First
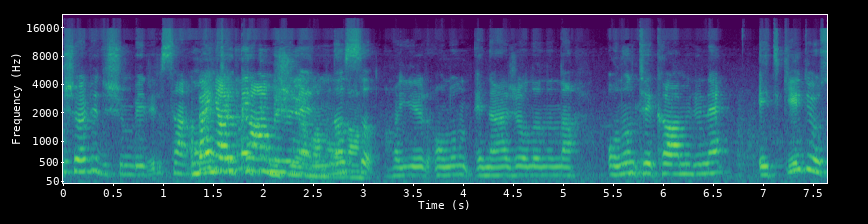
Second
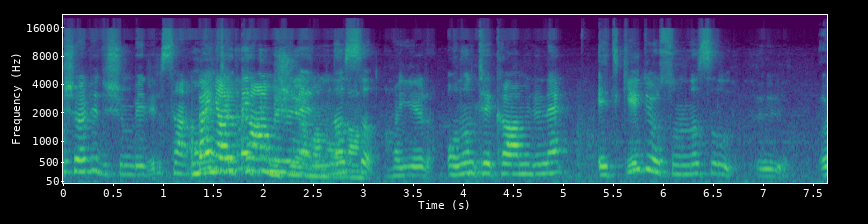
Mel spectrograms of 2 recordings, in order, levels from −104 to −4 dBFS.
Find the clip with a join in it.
second; 1 cut; at 3.7 s

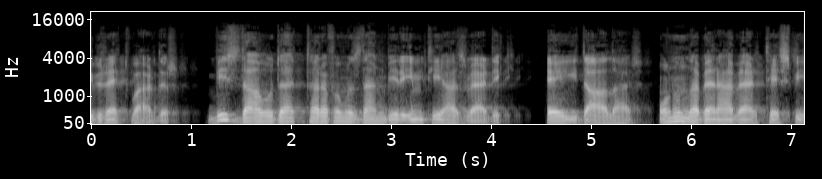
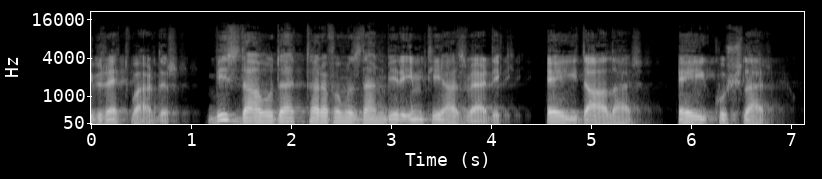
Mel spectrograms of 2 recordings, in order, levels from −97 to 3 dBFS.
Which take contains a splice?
first; 1 cut; at 5.6 s

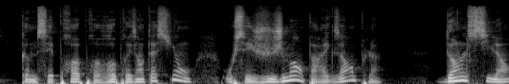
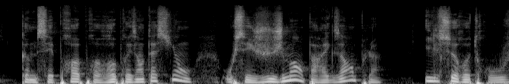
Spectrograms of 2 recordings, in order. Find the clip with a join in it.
second; 1 cut; at 4.1 s

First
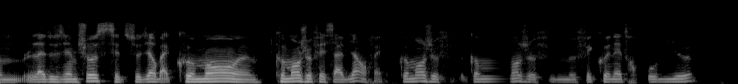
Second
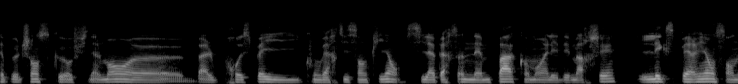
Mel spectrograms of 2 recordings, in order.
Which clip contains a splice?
first; 1 cut; at 2.7 s

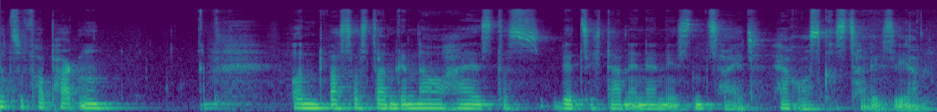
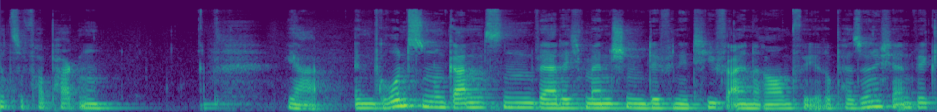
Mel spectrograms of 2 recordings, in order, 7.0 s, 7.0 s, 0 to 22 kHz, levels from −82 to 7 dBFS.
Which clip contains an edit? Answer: first; 1 cut; at 2.1 s

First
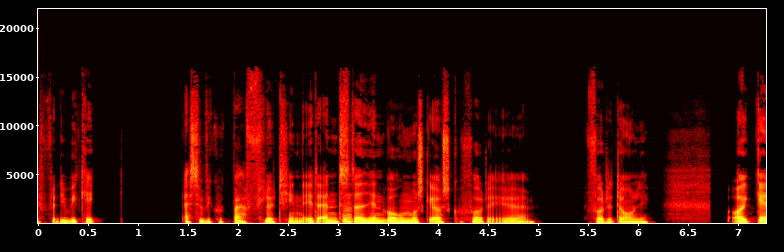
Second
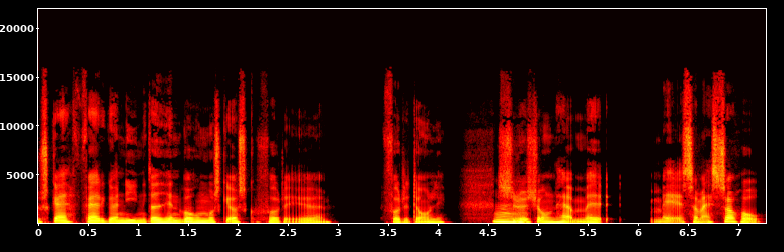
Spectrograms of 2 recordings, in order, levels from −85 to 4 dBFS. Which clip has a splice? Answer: second; 2 cuts; at 1.1 s, 4.5 s

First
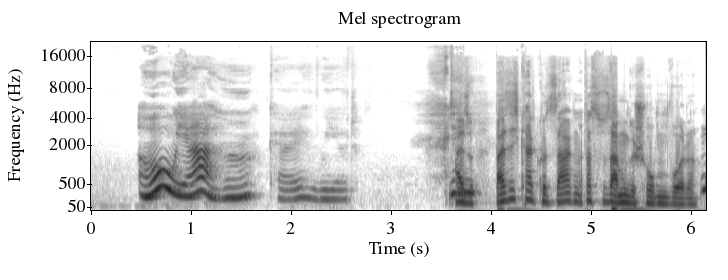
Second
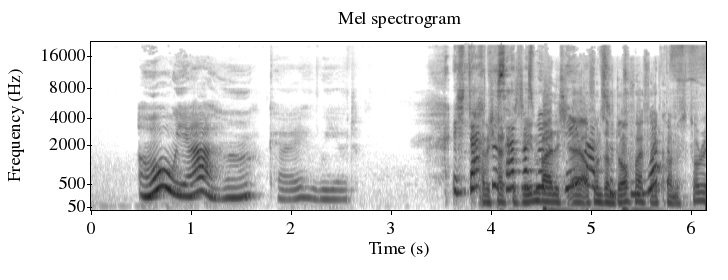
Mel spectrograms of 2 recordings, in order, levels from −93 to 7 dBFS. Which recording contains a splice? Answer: first; 2 cuts; at 3.6 s, 4.9 s

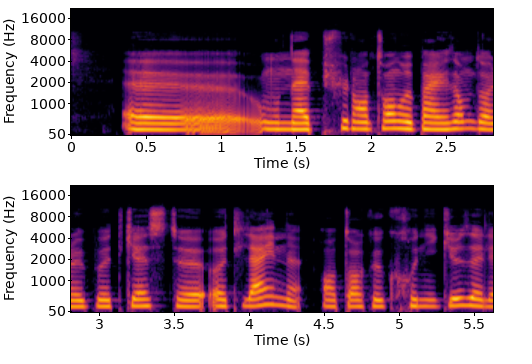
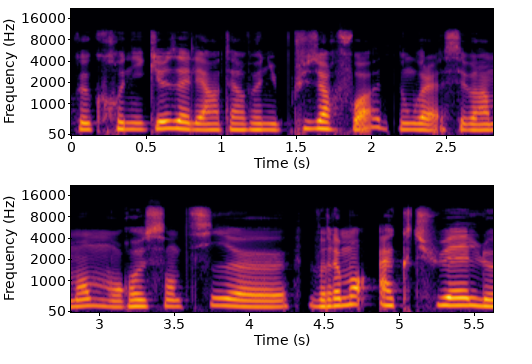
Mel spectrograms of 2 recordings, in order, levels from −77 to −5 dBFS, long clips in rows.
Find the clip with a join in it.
second; 2 cuts; at 2.1 s, 4.3 s

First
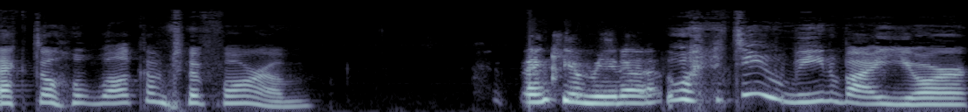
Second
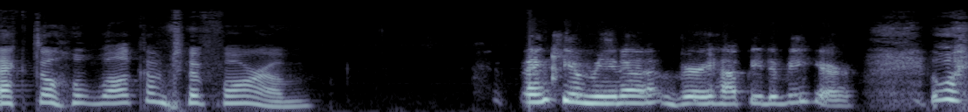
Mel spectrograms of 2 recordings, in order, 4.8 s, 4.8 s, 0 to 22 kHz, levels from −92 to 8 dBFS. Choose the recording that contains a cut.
first; 1 cut; at 3.3 s

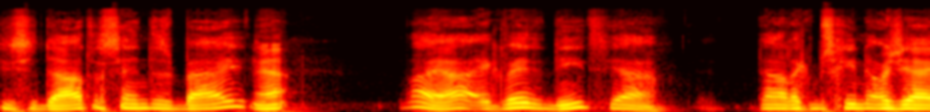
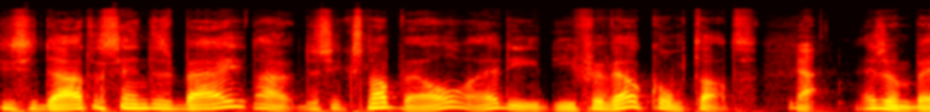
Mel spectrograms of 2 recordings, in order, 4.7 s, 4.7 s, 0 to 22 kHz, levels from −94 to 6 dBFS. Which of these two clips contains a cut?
second; 2 cuts; at 1.2 s, 2.7 s

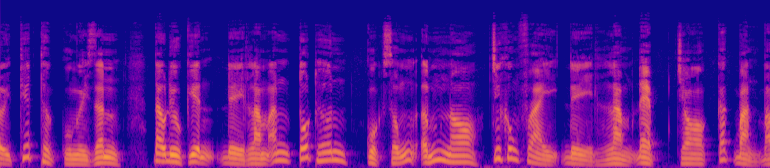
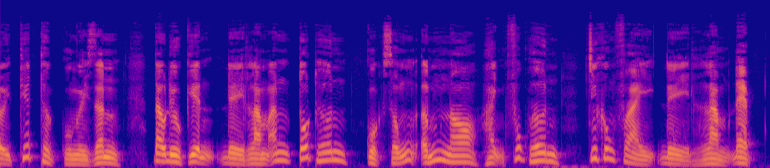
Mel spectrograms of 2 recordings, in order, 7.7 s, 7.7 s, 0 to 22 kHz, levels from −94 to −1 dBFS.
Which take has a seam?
first; 1 cut; at 4.8 s

